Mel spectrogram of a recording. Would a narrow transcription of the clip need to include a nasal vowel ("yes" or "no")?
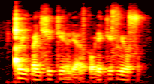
no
